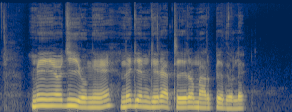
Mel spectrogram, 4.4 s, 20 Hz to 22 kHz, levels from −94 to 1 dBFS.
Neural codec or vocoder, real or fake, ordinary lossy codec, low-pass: none; real; none; 19.8 kHz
